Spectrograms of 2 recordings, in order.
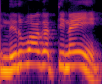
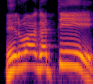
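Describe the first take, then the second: First: The word is said in full with its ending. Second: The word is clipped, losing its ending. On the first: This is the intended correct reading. The speaker calls it right. "அப்படின்னு படிக்கிறதுக்கு" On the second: Someone else read it this way. The speaker calls it wrong. "அப்படிங்கிறாரு"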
